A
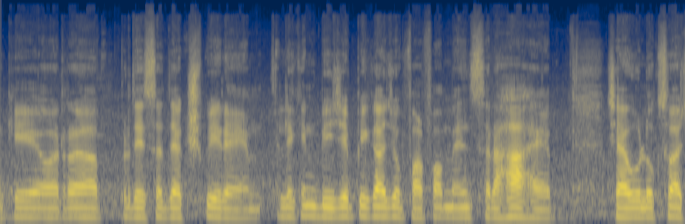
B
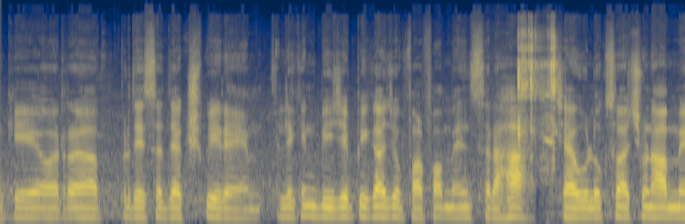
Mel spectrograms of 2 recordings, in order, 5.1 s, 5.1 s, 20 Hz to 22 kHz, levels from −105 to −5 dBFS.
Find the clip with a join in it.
B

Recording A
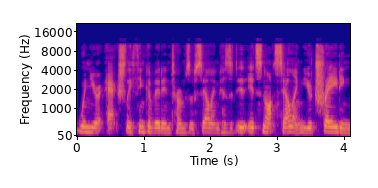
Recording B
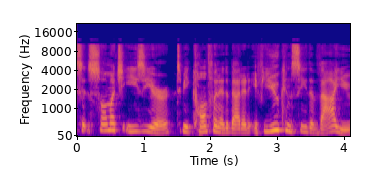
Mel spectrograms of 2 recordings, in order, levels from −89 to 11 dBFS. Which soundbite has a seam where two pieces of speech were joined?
B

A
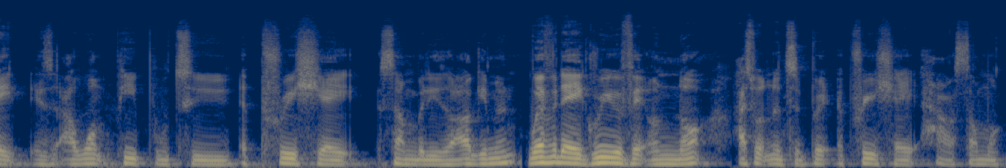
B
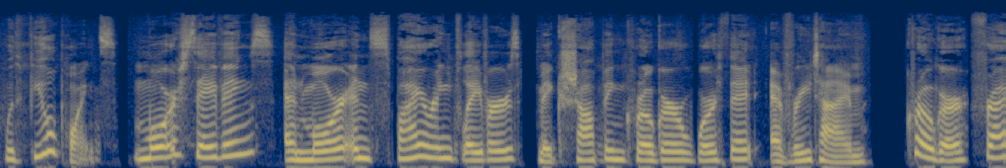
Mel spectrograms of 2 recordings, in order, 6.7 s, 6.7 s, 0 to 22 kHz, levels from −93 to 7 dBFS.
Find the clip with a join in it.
A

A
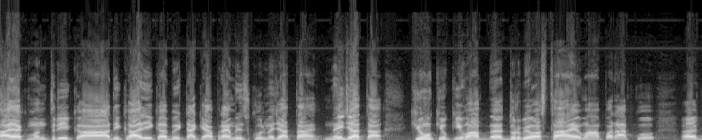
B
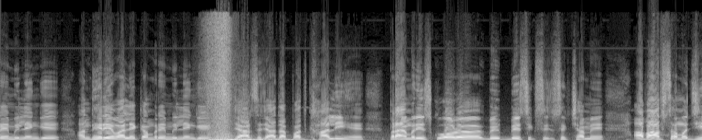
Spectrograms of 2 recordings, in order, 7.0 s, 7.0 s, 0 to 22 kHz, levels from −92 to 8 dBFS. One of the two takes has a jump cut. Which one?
B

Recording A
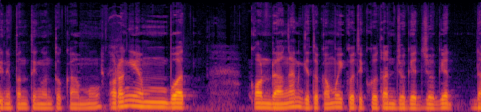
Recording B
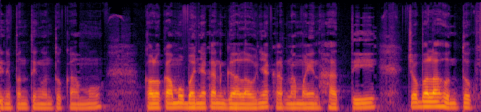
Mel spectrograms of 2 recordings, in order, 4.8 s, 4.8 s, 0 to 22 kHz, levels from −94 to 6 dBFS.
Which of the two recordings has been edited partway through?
A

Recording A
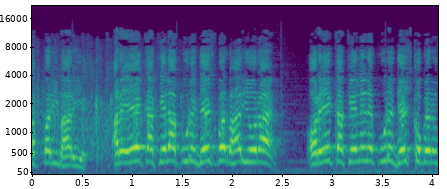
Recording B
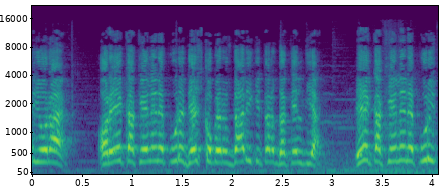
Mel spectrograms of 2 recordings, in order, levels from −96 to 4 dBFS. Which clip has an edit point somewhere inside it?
B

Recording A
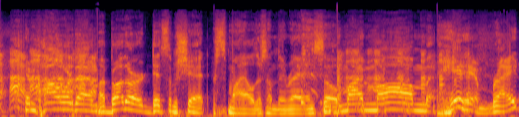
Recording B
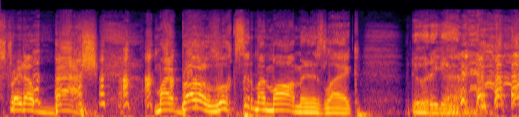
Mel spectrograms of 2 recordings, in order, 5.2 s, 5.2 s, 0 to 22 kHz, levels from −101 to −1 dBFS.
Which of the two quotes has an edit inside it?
A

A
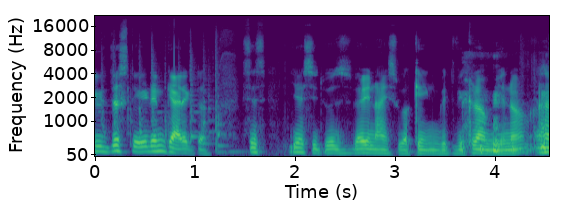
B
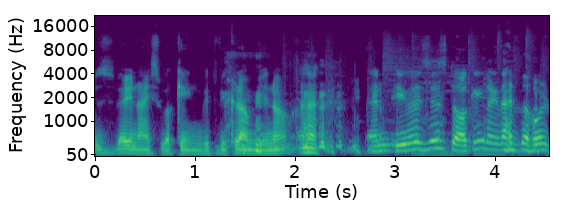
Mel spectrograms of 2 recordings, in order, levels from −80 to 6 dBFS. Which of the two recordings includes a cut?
A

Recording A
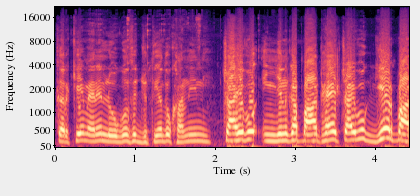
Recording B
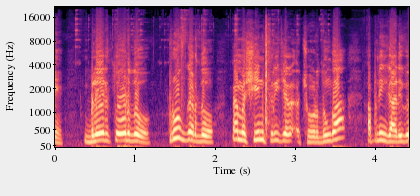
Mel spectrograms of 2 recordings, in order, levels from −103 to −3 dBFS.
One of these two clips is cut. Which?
A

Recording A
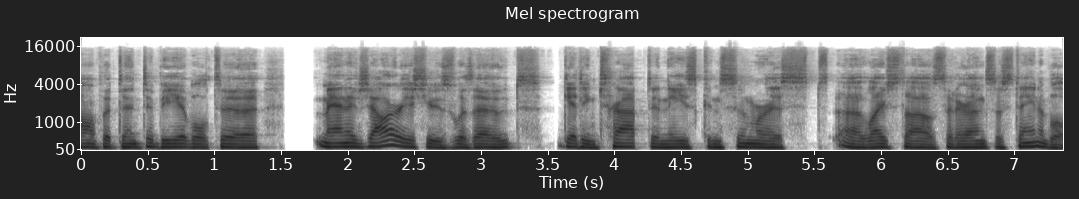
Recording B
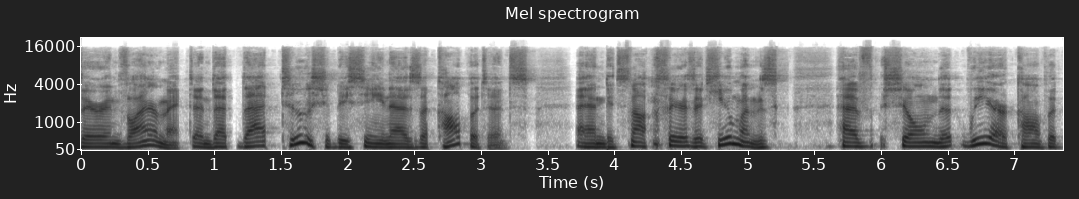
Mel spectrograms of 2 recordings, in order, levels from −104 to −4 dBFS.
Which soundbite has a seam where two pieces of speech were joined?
B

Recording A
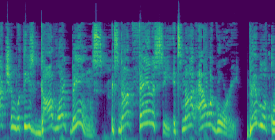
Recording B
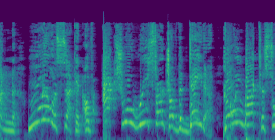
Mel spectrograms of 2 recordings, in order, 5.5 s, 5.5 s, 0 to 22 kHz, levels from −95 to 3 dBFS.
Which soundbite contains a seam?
B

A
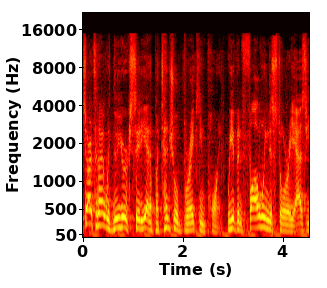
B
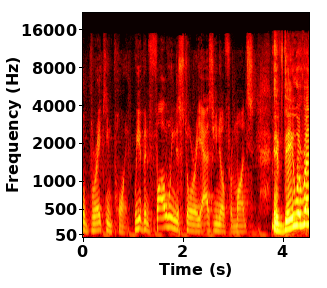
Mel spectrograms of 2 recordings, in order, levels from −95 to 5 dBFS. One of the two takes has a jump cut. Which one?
B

